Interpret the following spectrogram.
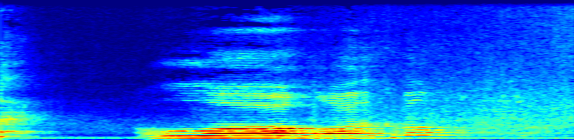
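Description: A man's voice chanting one long, drawn-out phrase, starting about a second in and fading out after about two and a half seconds. This is the imam's takbir, "Allahu akbar", the call that moves the congregation from one prayer position to the next.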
